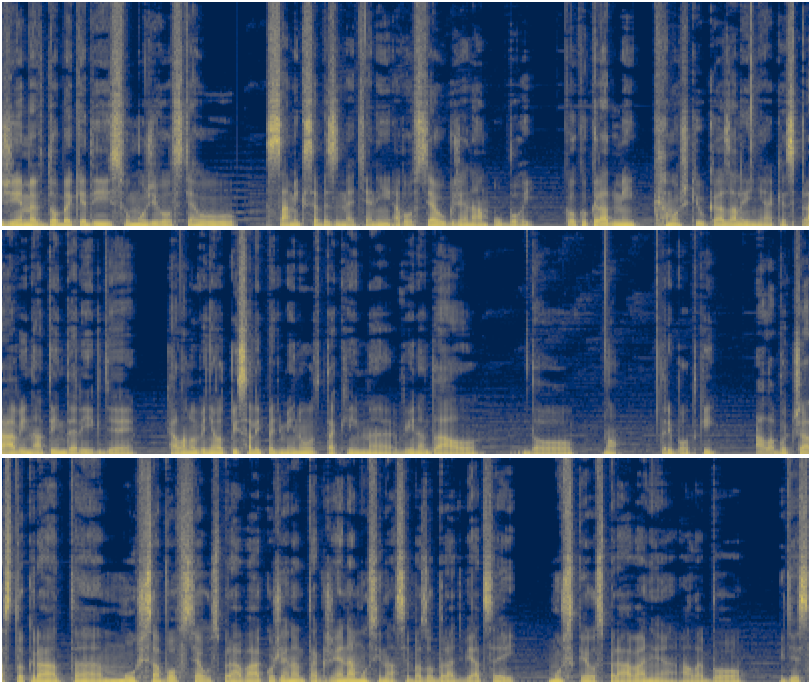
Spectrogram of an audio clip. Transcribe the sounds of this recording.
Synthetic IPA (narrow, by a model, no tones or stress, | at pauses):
ʒijɛmɛvd̪ɔbɛkɛd̪isuːmuʒiʋɔfscaɦu | samiksɛbɛzmɛcʰɛniːʔa̰ʋɔfscaɦuɡʒɛnaːmuːbɔɦi | kɔlkɔkɾaːd̪mikʰamɔʃkiukaːzaliɲɛakɛːspɾaːʋinat̪ind̪ɛɾiɡɟɛ | xalanɔʋiɲɛɔt̪̚piːsalipɛɟminuːt̪ːakimʋinad̪al | d̪ɔ | nɔ | t̪ɾibɔt̪ki | ʔalɛbɔt͡ʃast̪ɔkɾaːt̪muʃsaʋɔfscaɦuspɾa̰ːʋaːkɔʒɛnat̪aɡʒɛnamusiːnasɛbazɔbɾaɟʋɪat͡sɛj | muʃskɛ̰ːɦɔspɾaːʋaɲɪaʔa̰lɛbɔ | ɡ̥ɟɛs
